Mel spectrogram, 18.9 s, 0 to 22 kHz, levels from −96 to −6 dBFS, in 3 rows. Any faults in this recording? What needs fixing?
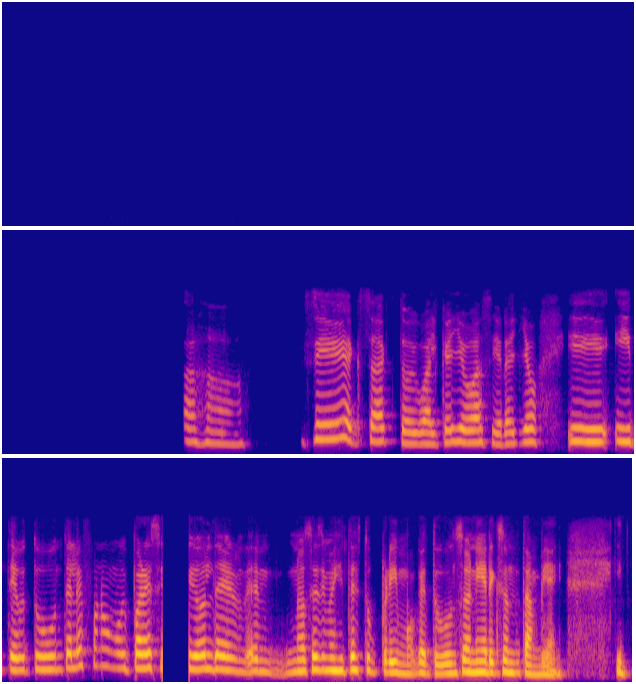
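Automatic gain rising: the automatic gain control judged the input too quiet and kept raising its gain from 9.4 s to 18.3 s, by about 19 dB in total. As a result, the speech and the background noise swell together over those nine seconds. Giving the gain control a target level that matches the microphone's real input, and capping how far and how fast it can climb, would prevent it.

Playback stall: the player likely ran out of buffered data or had its thread blocked, so the output went silent for 0.27 s, from 14.24 s to 14.51 s. The speech stops mid-flow and then carries on after the gap. A larger playback buffer, with the audio thread kept free of blocking work, would prevent it.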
